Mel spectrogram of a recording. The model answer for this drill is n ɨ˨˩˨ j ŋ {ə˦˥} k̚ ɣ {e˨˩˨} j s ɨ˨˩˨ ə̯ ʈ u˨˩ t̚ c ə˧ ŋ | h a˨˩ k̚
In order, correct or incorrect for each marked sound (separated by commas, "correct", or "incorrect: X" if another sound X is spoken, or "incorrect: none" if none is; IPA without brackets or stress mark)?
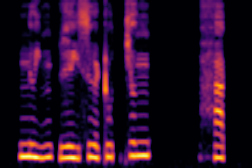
incorrect: ə˨˩, correct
